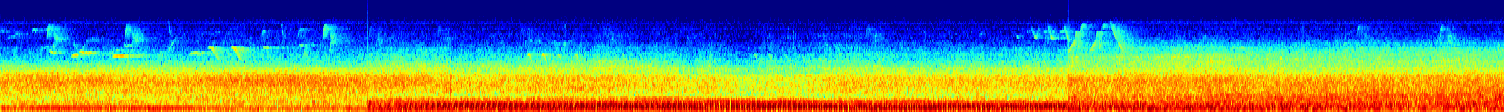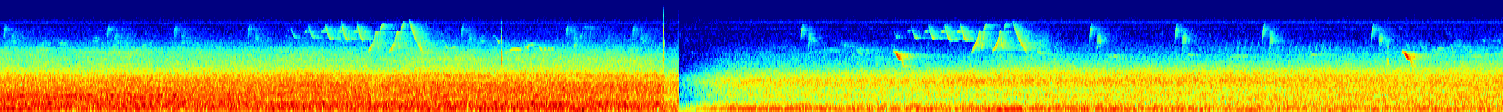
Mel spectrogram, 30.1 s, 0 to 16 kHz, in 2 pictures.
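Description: Small birds chirping repeatedly over a steady rushing background noise. A louder low drone comes in about four seconds in and fades out by about eleven seconds. The sound drops out for an instant about 22 seconds in, then the chirping and background noise carry on.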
